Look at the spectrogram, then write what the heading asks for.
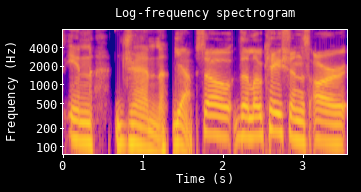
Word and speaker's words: InGen: we should point out, when we say InGen, we don't mean any offense. It's spelled I-N-G-E-N, it's the name of the company, it's not a slur, but it does sound like one.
